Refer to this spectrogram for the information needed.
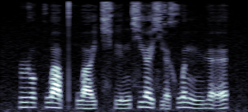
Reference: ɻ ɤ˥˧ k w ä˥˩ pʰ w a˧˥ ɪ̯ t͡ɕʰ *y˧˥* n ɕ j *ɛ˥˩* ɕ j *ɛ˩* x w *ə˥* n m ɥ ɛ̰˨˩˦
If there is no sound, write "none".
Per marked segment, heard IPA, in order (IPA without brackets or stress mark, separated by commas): i˧˥, ɛ˥˩, ɛ˩, ə˥˩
